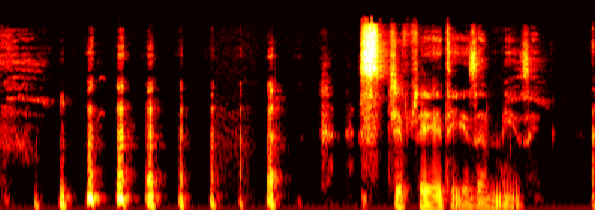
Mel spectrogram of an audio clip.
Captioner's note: Ketawa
